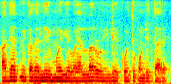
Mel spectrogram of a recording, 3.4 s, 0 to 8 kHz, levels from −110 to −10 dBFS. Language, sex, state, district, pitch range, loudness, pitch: Kannada, male, Karnataka, Koppal, 110-120 Hz, -14 LUFS, 115 Hz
